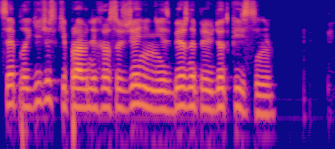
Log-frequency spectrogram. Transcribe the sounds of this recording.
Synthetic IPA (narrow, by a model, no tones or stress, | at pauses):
t̪sɛpʲlˠɐɡʲit͡ɕɪskʲɪpɾavʲɪlʲnɨxrəsːʊʐdʲenʲɪjnʲɪɪzbʲe̞ʐnəpʲɪɾʲɪvʲɪdʲo̞t̪kisʲtʲɪnʲɪ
